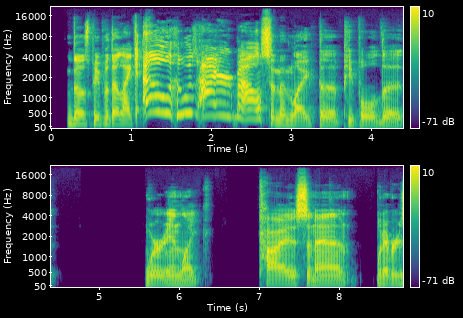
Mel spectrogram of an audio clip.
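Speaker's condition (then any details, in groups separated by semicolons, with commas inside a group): No condition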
